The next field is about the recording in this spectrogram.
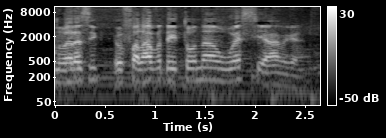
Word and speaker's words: Daytona USA: Peraí, peraí, vocês estão pronunciando, vocês estão pronunciando errado. – Qual é que é? – É Daytonausa. – Daytonausa. – Isso.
